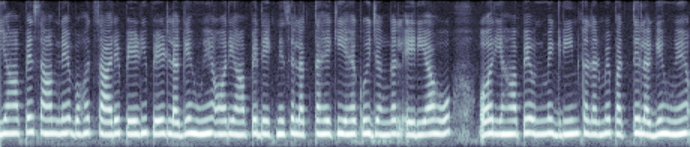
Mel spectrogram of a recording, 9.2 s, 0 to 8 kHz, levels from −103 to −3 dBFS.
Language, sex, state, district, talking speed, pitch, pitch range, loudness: Hindi, female, Bihar, Kishanganj, 220 wpm, 275 Hz, 270-280 Hz, -10 LUFS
